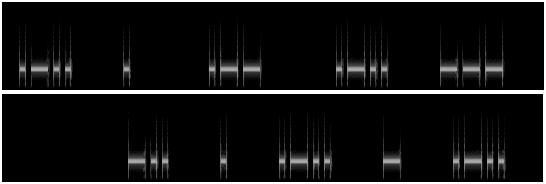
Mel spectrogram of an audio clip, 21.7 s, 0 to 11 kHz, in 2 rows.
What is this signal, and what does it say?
Morse code, heard as a keyed tone, about 10 wpm, spaced as for 5 wpm, 800 Hz. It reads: LEWLO DELTL
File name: LEZIONI / 5 LBVC / 5 L ws 10wpm 3636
